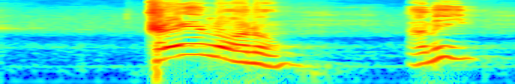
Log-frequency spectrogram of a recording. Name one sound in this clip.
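A man speaks with emphasis into a microphone, loud and close.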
